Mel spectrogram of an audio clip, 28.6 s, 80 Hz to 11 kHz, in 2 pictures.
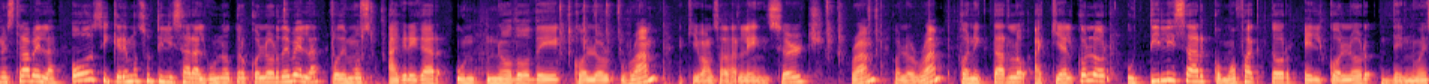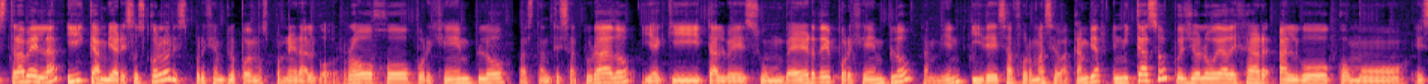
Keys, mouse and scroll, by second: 3.0 ctrl+right click, 4.2 click, 5.6-6.0 typing, 6.8 scroll up 1, 7.3 typing, 7.4 click, 8.4 typing, 8.7 Return, 9.5-28.4 click.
